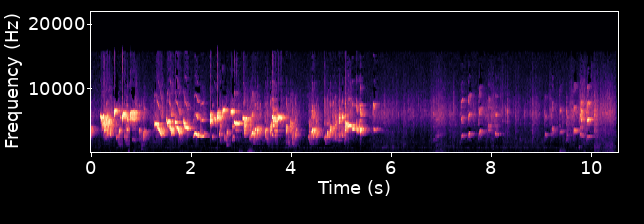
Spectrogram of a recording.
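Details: Male European serin singing on 27 October 2020, delivering a fast, high-pitched, jangling stream of buzzy twitters and squeaky notes for about six seconds, then quieter, thinner trills and chirps fading in and out toward the close.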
